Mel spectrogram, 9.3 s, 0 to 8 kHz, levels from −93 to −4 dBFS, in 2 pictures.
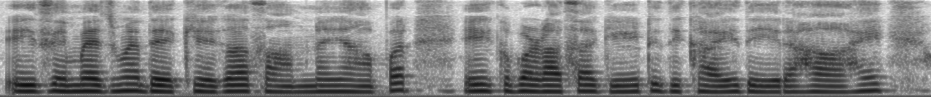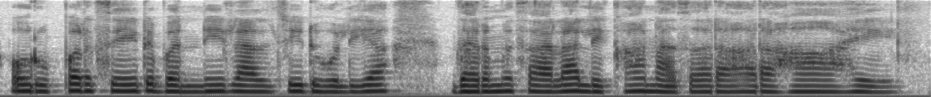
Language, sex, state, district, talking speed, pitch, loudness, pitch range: Hindi, female, Rajasthan, Jaipur, 180 wpm, 185 Hz, -18 LUFS, 180-195 Hz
